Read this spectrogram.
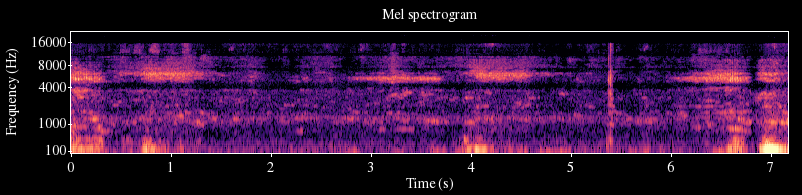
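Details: Snoring: low, rumbling snores every few seconds with hissing breaths between them, then a louder snort at the end.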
